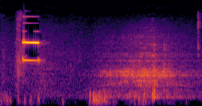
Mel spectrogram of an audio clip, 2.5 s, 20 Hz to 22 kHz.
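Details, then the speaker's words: Midland PPG1000 portable power station: one short high beep as AC side is switched on, then soft fan whoosh that rises and shuts off within a second because there's no load; normal power-on behavior. "you can hear the fans kick on, and it realizes it's got no load, so they shut right back off."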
